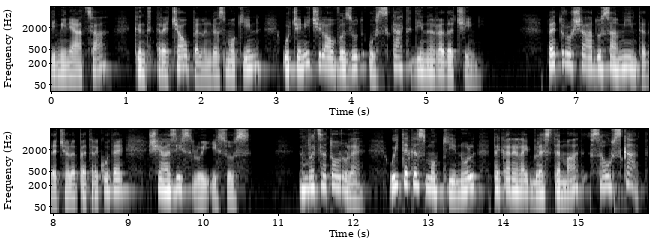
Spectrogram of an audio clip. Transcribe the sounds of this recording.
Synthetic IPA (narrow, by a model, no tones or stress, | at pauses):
d̪imineat̪sa | kɨnd̪t̪ɾe̞t͡ʃawpe̞lɨ̰ŋɡəzmo̞kʲinut͡ʃe̞nit͡ʃilawvəzut̪uskat̪d̪inrəd̪ət͡ʃḭnʲ | pe̞t̪ɾuʃaːd̪usamint̪e̞d̪e̞t͡ʃe̞le̞pe̞t̪ɾe̞kut̪e̞ʃiazislujḭsus | ɨnvət̪sət̪o̞ɾule̞̰ujt̪ekəzmo̞kʲinulpe̞kaɾe̞lajble̞st̪e̞mat̪sauskat̪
